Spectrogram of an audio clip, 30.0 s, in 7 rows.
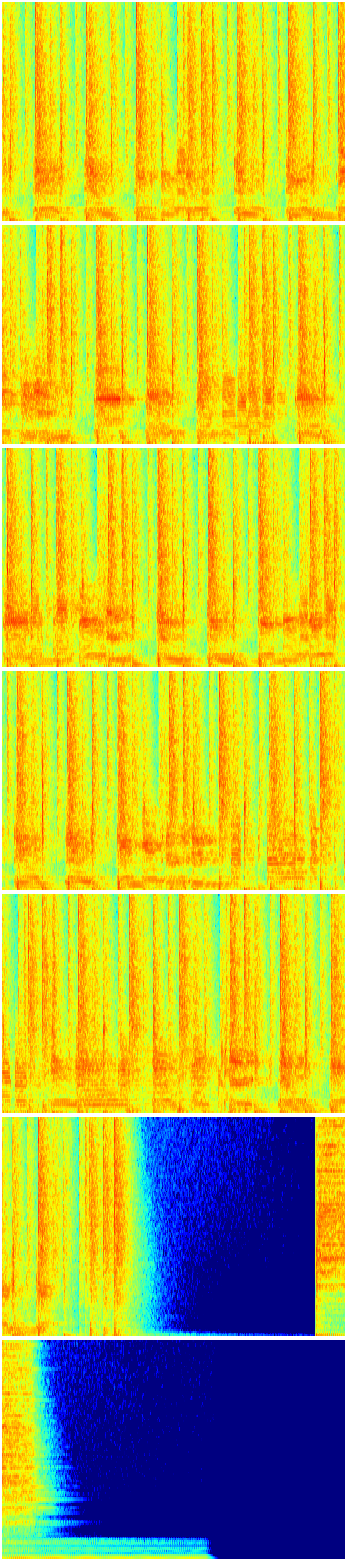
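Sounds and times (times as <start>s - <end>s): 
rockabilly backing track: 0.0s - 23.3s.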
